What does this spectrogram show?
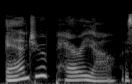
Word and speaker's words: Andrew Pereali: So my dear friend who is with me here today, Andrew Pereali.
